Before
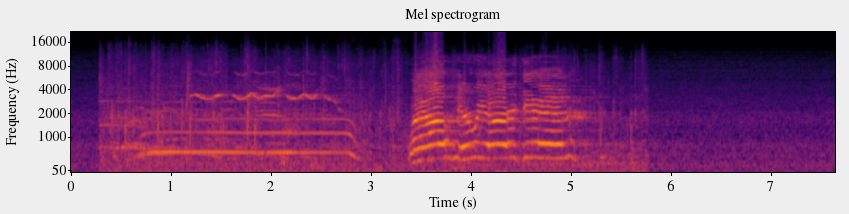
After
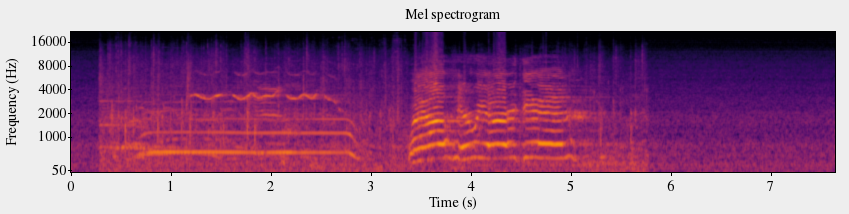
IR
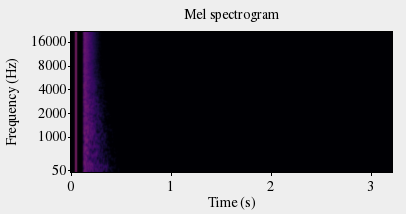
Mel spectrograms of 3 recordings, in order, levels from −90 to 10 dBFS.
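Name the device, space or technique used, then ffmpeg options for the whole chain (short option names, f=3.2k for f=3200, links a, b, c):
parallel compression: -filter_complex "[0:a]asplit=2[a][b];[b]acompressor=threshold=-28dB:ratio=6,volume=-1dB[c];[a][c]amix=inputs=2:normalize=0"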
